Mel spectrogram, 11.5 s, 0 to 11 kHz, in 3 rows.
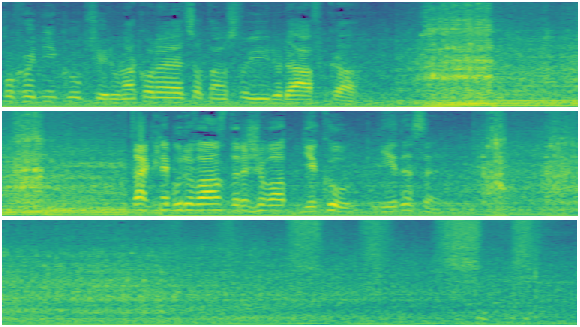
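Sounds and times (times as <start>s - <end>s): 
speech: 0.0s - 3.4s, 4.7s - 7.0s
snow-clearing tractor engine rumbling: 0.0s - 11.5s
short bursts of high hiss: 9.1s - 11.5s.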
